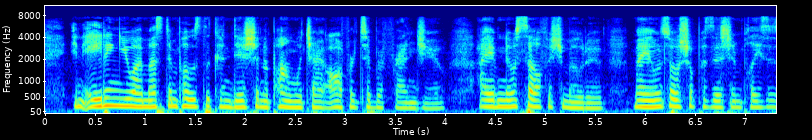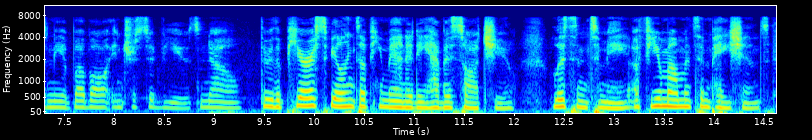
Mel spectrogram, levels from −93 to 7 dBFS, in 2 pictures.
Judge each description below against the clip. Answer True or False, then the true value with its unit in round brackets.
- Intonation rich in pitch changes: False (3.0 semitones)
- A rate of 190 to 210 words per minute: True (195 wpm)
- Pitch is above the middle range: True (195 Hz)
